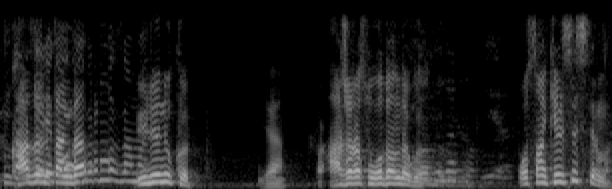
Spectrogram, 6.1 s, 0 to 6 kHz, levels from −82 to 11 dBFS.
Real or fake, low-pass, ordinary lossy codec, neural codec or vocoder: real; 5.4 kHz; none; none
